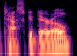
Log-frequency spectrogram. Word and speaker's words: Atascadero: I grew up in central coast of California, and in a city called Atascadero. Most people can't Oh, pronounce that when you just see it read off.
